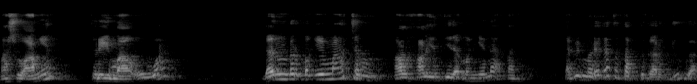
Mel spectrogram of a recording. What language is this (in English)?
Indonesian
